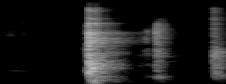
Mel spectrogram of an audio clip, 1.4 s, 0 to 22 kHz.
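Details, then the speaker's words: Yamaha YFZ1000R project engine on the bench, turned by hand via the flywheel while checking gears: a few sharp light clicks as the gearbox dogs click before engaging; normal, the engine turns freely. "oh sometimes it'll have to click yeah I hear to click sometimes the dogs won't engage right away way because when you're in gear and you're moving um the chain and the and that whole shaft that's connected to the sprocket are moving with the bike which lets those gears click in"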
